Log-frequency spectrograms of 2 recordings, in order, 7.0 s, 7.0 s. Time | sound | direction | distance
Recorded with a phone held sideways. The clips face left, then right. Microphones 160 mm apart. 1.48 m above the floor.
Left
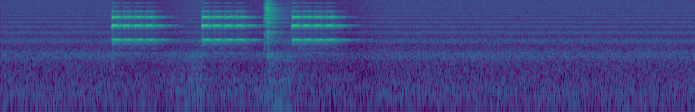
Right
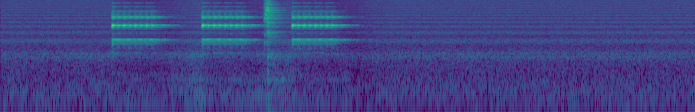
1.1 | an alarm clock | 20° left (ahead or behind) | 0.7 m
2.6 | scissors | 45° right (ahead or behind) | 0.6 m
